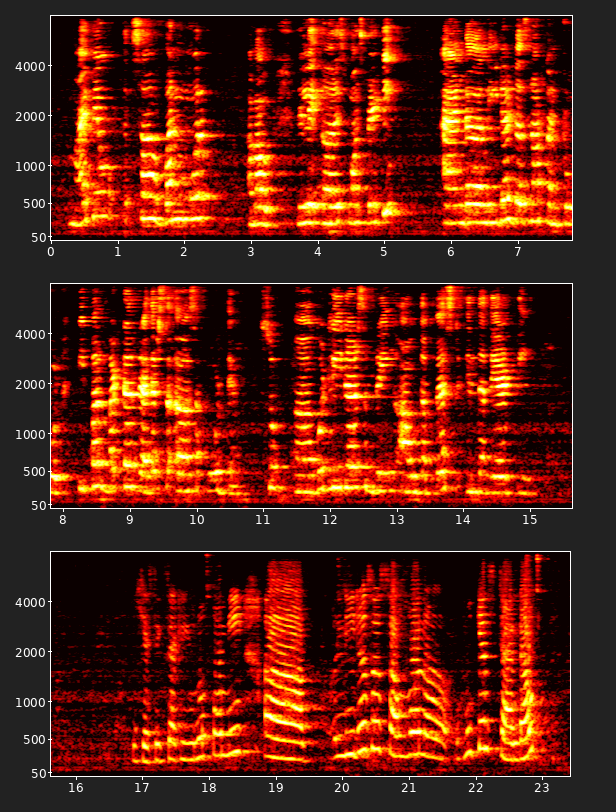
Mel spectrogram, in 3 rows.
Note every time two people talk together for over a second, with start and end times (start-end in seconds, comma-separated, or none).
none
